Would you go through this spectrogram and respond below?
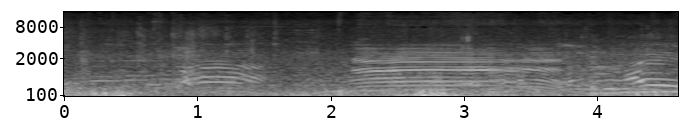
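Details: Cattle being loaded up onto a truck: two long, rich moos, the second sustained for about a second and slightly falling, then a short rising call, over music and low handling noise.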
